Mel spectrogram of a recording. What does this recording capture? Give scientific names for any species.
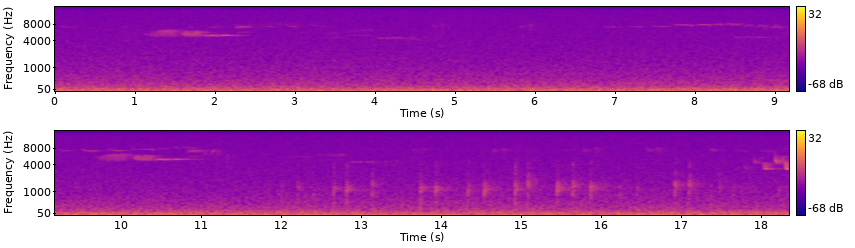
Setophaga virens, Regulus satrapa, Dryobates villosus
